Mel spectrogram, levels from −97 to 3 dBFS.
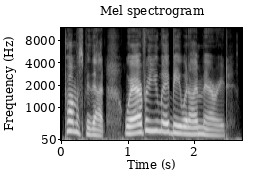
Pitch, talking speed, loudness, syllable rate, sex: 220 Hz, 220 wpm, -17 LUFS, 6.6 syllables/s, female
